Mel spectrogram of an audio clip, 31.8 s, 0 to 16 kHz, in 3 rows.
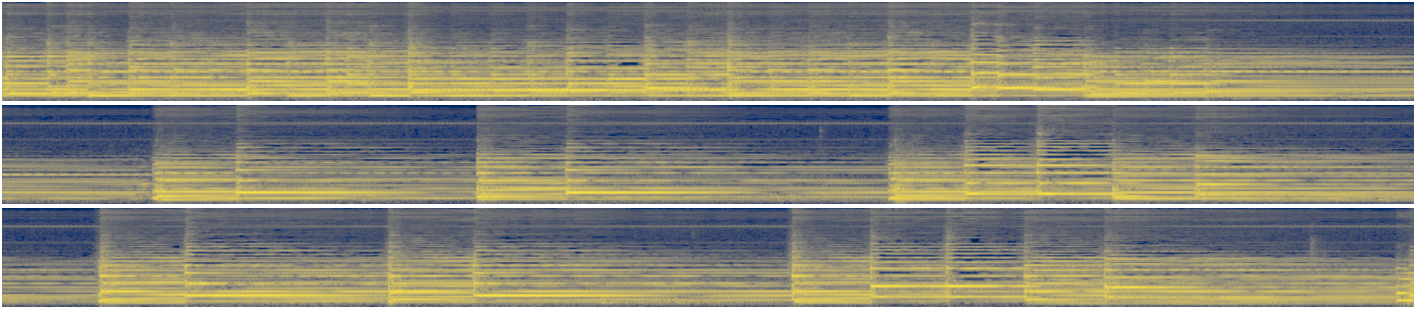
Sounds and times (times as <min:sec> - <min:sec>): Music: 0:00.0 - 0:31.7.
